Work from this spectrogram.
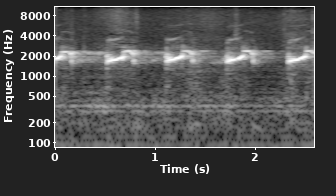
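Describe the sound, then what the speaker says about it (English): Weka, a flightless New Zealand bird, giving repeated shrill whistling calls, each a rising upslurred note, spaced roughly every half second in a steady rhythm, clear and fairly near over a quiet background. "this is a Weka here. This little bird, it's a flightless bird"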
